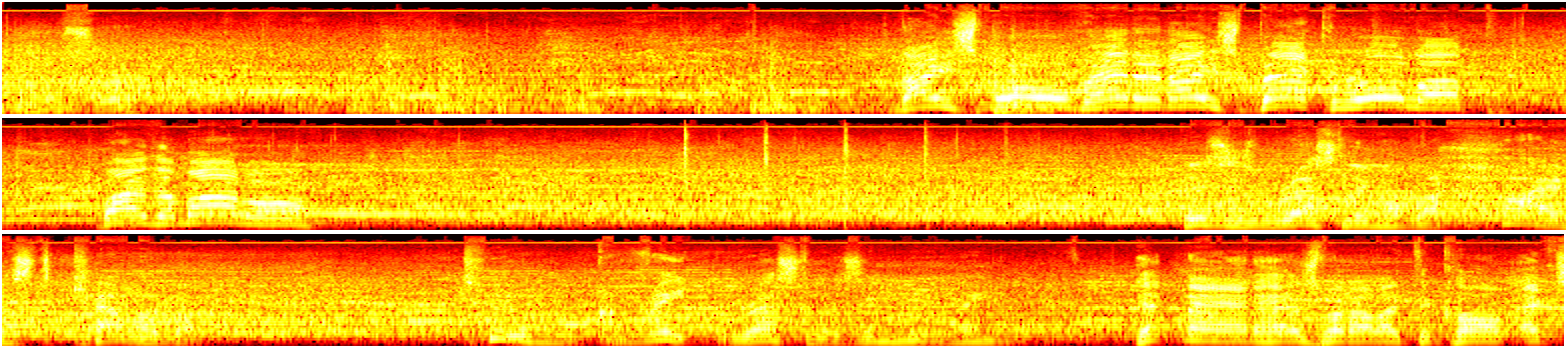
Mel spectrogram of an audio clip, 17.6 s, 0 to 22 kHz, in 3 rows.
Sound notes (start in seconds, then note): 7.5 crowd booing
